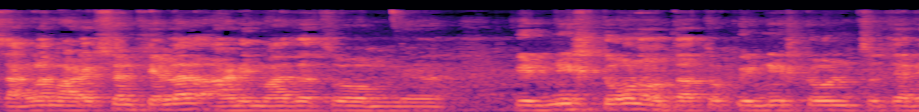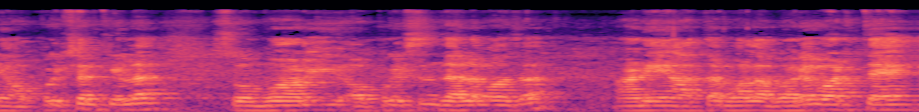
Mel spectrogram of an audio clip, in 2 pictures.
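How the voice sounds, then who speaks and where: A man's medium-pitched voice in a monotone, flat intonation, with noticeable background noise. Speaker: retired government employee. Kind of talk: patient testimonial.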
